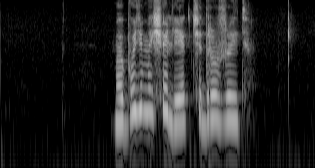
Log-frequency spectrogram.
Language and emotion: Russian, positive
